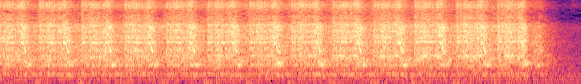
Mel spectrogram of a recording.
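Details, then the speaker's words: Gilera DNA scooter with fuel seen pouring from the carburettor: starter cranks steadily about three turns a second for four seconds, engine never fires; cranks but won't start, owner suspects no spark. "i don't think there's any spark literally [Music] i don't think there's any spark"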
